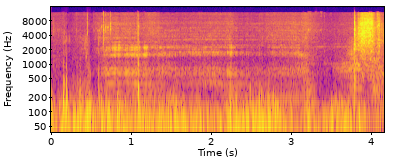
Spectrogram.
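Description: A rhino's single long, held call lasting about two and a half seconds as it comes round from the anaesthetic, over a steady low rumble.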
